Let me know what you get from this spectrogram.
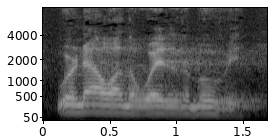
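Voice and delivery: usual speaking voice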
